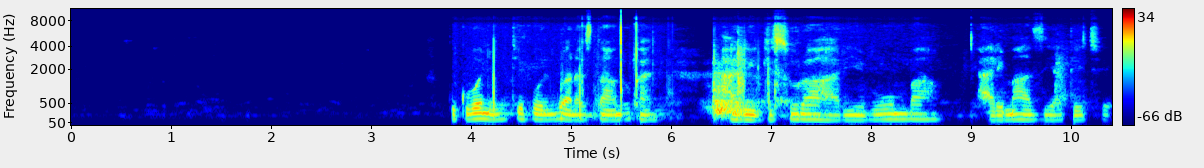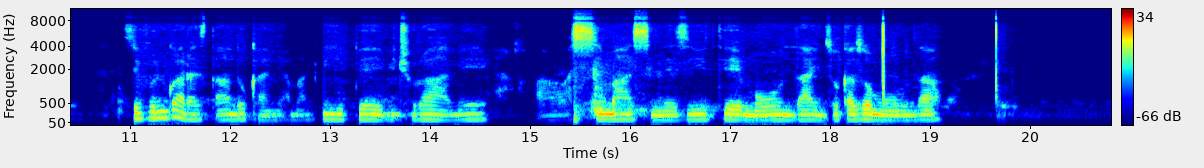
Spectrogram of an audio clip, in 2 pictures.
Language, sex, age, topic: Kinyarwanda, male, 25-35, health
